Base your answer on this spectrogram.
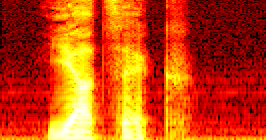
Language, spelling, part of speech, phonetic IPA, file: Polish, Jacek, proper noun, [ˈjat͡sɛk], Pl-Jacek.ogg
